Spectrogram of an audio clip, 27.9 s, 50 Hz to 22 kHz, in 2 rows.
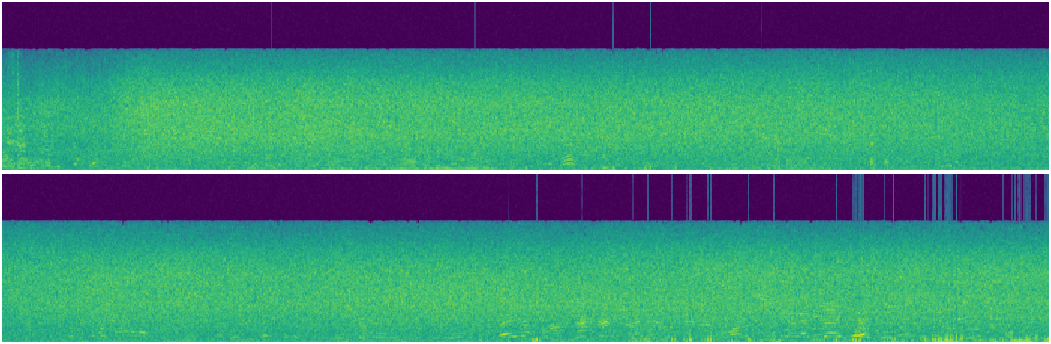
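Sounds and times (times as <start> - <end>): faint voices: 0.0 - 27.9
waterfall roaring: 0.0 - 27.9.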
